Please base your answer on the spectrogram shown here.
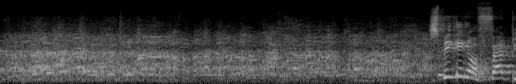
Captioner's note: crowd laughs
